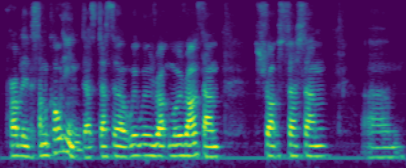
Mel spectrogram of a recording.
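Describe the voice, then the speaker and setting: The speech moves at a moderate pace. Noticeable background noise runs beneath it. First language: not English. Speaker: proposal presenter. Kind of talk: community call presentation. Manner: halting.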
